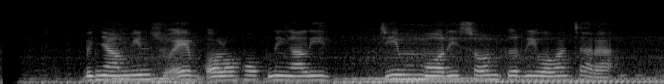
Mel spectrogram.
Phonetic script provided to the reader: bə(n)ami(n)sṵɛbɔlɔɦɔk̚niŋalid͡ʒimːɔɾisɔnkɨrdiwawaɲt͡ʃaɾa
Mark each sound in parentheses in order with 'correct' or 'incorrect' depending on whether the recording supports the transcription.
incorrect: ɲ, correct

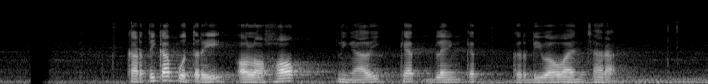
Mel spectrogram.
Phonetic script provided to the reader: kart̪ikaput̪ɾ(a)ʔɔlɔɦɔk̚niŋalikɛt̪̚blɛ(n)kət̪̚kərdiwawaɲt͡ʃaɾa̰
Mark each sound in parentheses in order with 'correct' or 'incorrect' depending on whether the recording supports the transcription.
incorrect: i, incorrect: ŋ

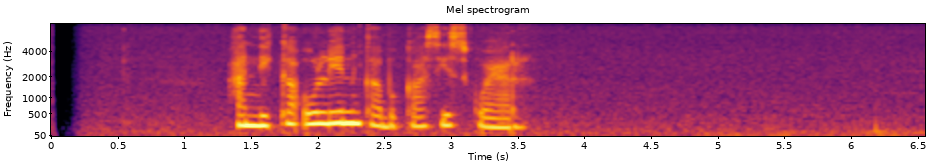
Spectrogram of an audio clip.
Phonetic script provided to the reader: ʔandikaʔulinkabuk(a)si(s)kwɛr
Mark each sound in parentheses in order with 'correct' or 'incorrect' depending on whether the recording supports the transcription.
correct, correct

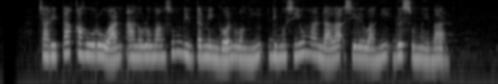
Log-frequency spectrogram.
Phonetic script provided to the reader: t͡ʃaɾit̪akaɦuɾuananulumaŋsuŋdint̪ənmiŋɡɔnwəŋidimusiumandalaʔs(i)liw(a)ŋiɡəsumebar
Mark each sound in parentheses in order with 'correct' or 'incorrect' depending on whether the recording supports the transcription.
correct, correct

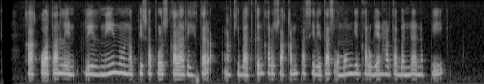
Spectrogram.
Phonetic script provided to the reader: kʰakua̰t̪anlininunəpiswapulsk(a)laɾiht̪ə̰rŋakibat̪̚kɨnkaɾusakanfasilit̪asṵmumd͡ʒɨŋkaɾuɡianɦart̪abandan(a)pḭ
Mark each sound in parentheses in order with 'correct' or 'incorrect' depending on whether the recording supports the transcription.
correct, incorrect: ə

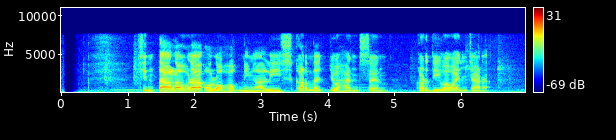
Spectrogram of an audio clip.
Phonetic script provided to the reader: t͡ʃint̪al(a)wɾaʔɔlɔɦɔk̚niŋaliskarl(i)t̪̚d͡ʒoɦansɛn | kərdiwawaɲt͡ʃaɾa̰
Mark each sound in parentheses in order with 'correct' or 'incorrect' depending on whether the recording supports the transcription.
correct, incorrect: ɛ

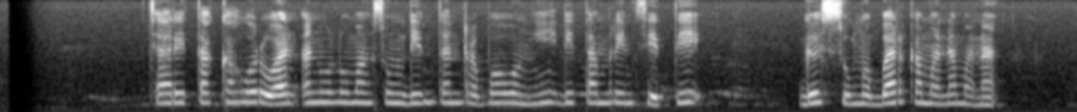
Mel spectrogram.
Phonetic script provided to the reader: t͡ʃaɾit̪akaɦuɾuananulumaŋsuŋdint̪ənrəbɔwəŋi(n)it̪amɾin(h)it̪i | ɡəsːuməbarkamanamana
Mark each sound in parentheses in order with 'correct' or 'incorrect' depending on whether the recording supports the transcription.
incorrect: d, incorrect: s

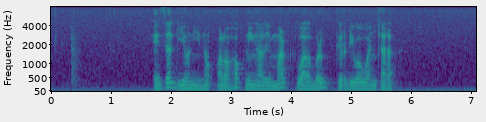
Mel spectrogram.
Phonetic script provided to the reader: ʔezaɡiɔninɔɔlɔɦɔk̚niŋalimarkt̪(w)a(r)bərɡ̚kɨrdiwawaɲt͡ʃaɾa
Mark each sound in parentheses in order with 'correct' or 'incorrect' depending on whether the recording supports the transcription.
correct, incorrect: l

